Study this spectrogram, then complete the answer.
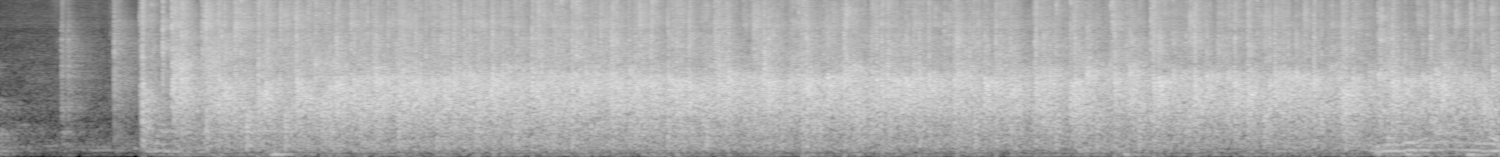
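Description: An audience breaks into loud, sustained applause after a quiet moment, many hands clapping steadily and densely, with occasional voices mixed in near the end.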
